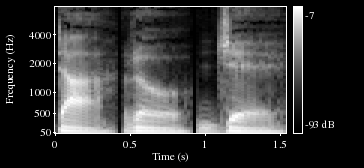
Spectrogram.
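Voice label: "taroje", concatenated syllables; Affixing experiment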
